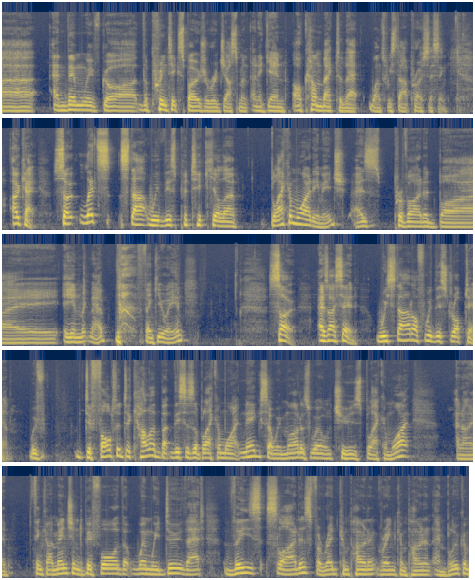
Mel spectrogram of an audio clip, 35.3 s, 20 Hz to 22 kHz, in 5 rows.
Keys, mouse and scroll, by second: 6.9 click, 23.3 click.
